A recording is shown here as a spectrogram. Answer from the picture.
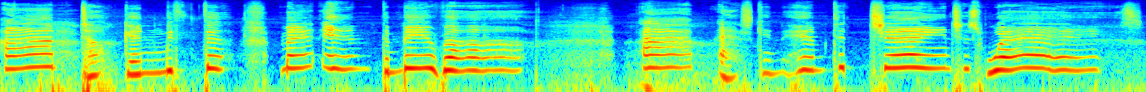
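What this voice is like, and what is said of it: Singing in falsetto, in tune. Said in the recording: “Little falsetto there ... you were in tune and everything ... you sounded good”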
